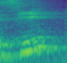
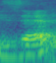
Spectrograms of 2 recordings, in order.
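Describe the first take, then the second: First: It is said the American way, 'zee'. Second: It is said the British way, 'zed'.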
